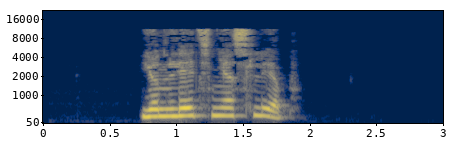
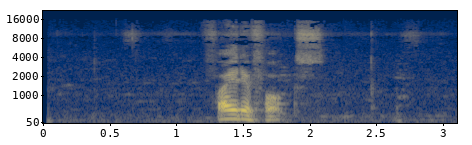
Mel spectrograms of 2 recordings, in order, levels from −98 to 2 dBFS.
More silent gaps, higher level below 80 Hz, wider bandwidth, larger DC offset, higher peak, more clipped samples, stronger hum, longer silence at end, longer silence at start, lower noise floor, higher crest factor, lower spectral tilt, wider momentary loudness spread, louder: neither; about the same, -68 dBFS vs -66 dBFS; second, 11.5 kHz vs 16 kHz; neither; first, -2 dBFS vs -8 dBFS; neither; neither; first, 1.2 s vs 1 s; second, 0.75 s vs 1.25 s; first, -82 dBFS vs -61 dBFS; about the same, 16 dB vs 20 dB; about the same, -3 dB/octave vs -4 dB/octave; second, 9 LU vs 14 LU; first, -15 LUFS vs -25 LUFS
